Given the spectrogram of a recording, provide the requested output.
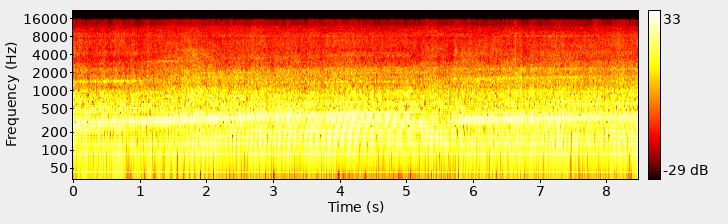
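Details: Honda Supra motorcycle shipped in by cargo in a box, after workshop overhaul; even note climbs with throttle, dips briefly, rises again cleanly, no knocks or rattles: normal running.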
